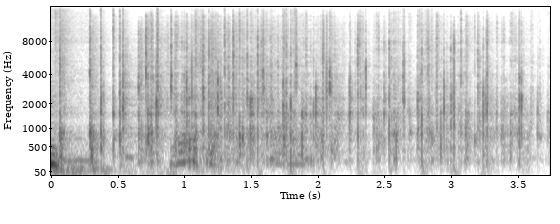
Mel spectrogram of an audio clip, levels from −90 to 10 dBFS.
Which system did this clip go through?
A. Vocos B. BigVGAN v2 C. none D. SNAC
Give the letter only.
D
